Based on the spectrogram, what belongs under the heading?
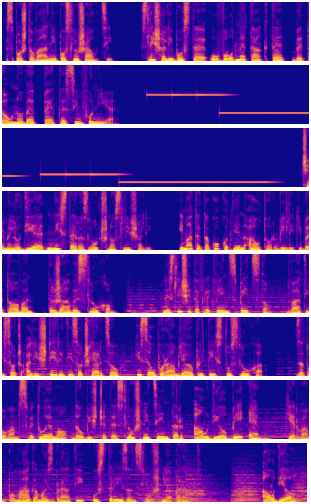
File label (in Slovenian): slusni aparati Radijski oglas; AUDIO BM; Beethoven; Zlata nagrada SOF 2023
